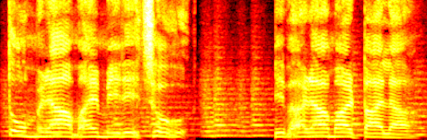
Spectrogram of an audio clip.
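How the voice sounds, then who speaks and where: A vengeful, childlike ghost boy from a horror cartoon, acted by a woman. The voice is very high and slow, with an eerie air. Music is clearly present behind it. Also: level tone. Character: wronged young boy's vengeful ghost, childlike.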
